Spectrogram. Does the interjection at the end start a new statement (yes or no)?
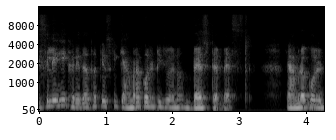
no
